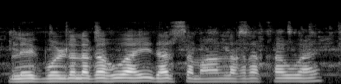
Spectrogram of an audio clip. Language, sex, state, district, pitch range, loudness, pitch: Hindi, male, Chhattisgarh, Raipur, 140-145 Hz, -16 LUFS, 145 Hz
